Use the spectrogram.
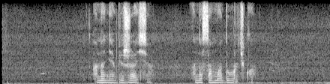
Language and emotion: Russian, neutral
